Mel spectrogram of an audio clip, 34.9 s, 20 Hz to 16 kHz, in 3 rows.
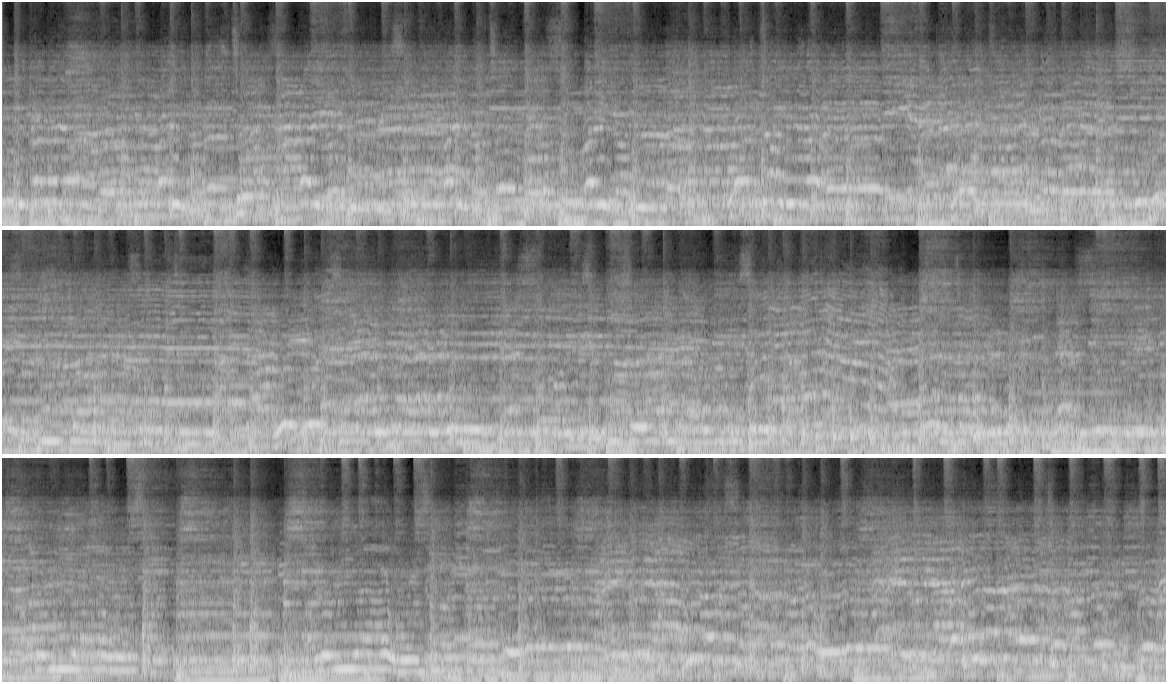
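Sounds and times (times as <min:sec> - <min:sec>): band playing: 0:00.0 - 0:34.9
voices singing worship music: 0:00.0 - 0:34.9.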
